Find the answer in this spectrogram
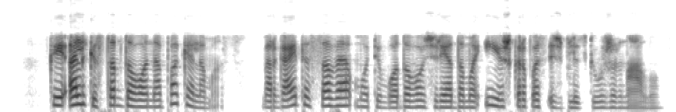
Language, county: Lithuanian, Marijampolė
